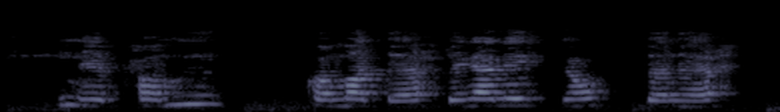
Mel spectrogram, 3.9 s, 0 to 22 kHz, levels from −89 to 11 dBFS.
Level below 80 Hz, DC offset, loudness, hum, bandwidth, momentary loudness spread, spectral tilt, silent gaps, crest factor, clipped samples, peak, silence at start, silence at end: under -90 dBFS; under 0.1%; -49 LUFS; none; 9 kHz; 10 LU; -2.5 dB/octave; none; 20 dB; under 0.1%; -30 dBFS; 0.3 s; 0.2 s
